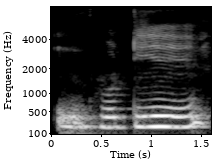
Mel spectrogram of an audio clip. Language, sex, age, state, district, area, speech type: Odia, female, 30-45, Odisha, Ganjam, urban, spontaneous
